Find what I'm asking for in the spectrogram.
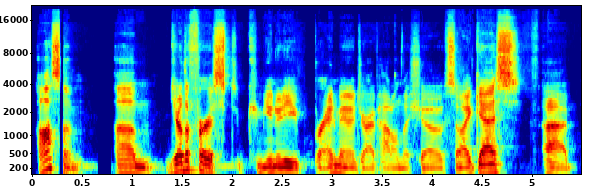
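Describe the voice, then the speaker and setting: A man hosting a casual interview podcast, speaking informally and haltingly, often repeating his words. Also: lowish voice, a bit bright. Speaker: podcast host.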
